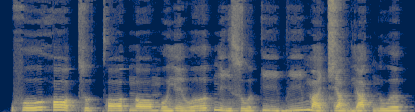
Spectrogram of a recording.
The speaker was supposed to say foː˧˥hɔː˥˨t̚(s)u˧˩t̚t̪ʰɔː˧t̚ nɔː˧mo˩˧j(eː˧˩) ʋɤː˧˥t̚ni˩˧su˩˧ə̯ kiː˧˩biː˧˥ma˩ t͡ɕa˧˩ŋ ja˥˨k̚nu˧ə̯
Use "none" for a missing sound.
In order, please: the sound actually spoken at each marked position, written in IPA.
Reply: s, e˧˩

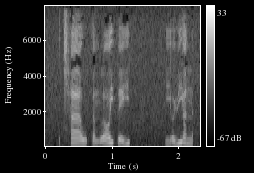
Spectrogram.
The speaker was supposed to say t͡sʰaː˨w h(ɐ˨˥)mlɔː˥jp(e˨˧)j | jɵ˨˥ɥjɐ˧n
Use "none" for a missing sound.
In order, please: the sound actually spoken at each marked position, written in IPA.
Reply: ɐ˨˩, e˨˥

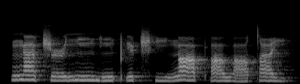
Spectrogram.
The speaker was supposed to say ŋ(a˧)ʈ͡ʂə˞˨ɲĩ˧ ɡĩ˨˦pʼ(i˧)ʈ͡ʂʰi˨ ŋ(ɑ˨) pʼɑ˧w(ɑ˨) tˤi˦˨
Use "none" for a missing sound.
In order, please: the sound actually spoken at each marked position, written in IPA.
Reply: a˧, ɪ˧, ɑ˦, ɑ˨

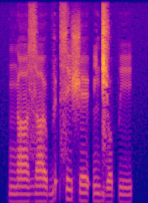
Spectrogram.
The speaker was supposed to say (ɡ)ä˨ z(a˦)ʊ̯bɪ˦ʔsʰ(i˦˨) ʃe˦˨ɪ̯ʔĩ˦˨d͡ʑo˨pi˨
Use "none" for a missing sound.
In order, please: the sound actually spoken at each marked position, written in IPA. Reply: ŋ, a˨, i˦˨

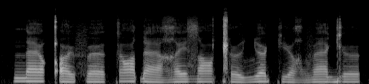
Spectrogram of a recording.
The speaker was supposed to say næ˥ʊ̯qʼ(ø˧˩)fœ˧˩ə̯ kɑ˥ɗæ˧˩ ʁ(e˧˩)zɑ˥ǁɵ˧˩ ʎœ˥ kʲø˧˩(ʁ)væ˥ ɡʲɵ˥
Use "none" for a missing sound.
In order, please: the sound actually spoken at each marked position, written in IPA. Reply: ø˧˩, e˥, ʁ

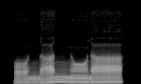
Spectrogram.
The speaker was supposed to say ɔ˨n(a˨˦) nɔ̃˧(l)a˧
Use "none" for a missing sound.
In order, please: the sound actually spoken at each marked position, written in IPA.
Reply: a˨˦, ɾ

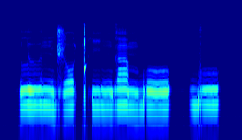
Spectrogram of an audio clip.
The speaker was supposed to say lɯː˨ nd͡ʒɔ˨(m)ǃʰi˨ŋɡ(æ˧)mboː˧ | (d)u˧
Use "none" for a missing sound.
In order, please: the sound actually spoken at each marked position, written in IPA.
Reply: none, a˧, ɡ

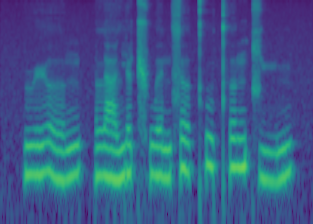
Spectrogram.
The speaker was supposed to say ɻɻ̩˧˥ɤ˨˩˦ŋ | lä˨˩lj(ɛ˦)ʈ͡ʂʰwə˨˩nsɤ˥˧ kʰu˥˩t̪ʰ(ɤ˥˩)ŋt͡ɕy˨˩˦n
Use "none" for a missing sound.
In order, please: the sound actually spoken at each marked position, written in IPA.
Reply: ɛ˦, ɤ˥

